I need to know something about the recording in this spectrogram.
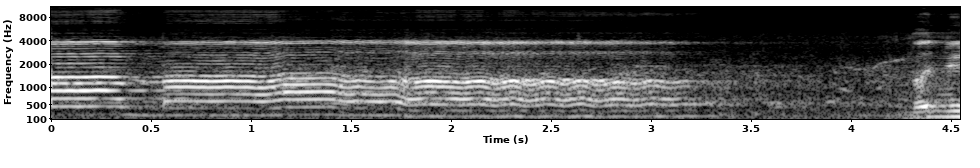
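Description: A band plays loud music through loudspeakers.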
